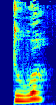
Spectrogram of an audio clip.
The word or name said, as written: dure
